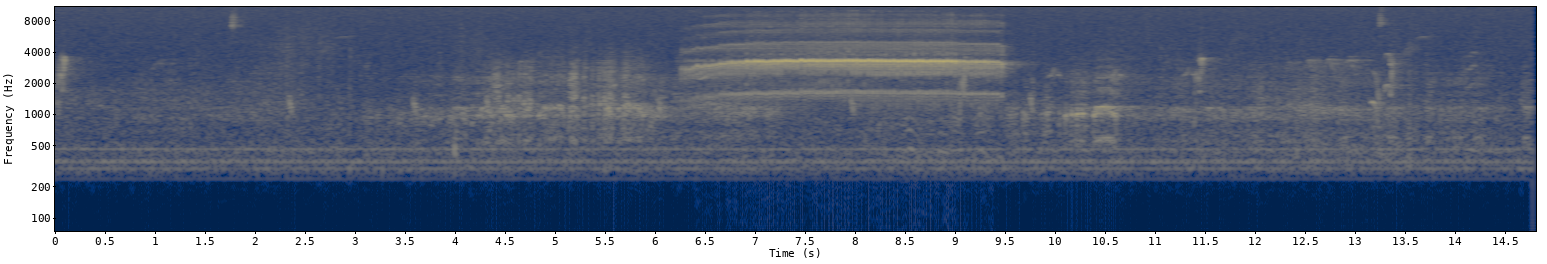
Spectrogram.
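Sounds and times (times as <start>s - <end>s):
grey-crowned woodpecker buzzy trill: 6.3s - 9.6s.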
